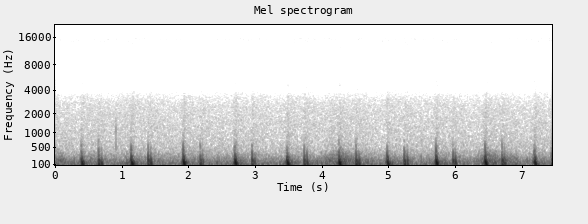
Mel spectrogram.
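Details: Clear, regular lub-dub heart sounds at about 77 beats a minute with no added noises, recorded from a girlfriend; normal heartbeat.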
